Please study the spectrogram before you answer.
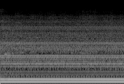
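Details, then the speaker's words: Under-cabinet microwave with start pressed and the controls working: loud, steady low buzz with no rhythm from the high voltage transformer in the power supply; fault traced to the power supply, not the door switches. "now you can hear that noise that it's making like I said hear that noise from that power supply I can actually tell because of the noise because of this being unplugged that that's what's a matter with it"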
